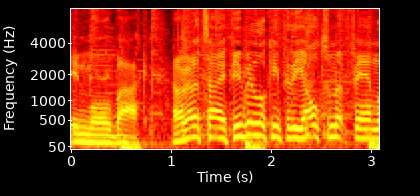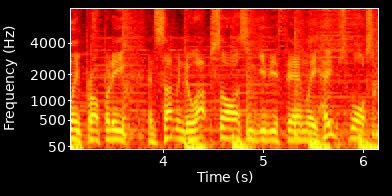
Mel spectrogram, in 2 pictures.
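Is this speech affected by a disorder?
No.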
